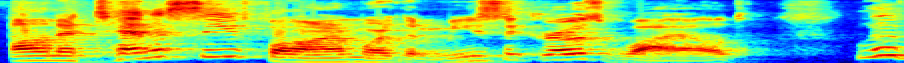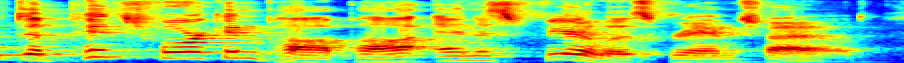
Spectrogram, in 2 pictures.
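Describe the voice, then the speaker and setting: A man's voice: on the high side, wildly swooping pitch, unhurried. A man speaking as a music teacher, informally explaining things to young students in a video lesson and read-aloud. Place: indoor room at home. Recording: roomy indoor echo.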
